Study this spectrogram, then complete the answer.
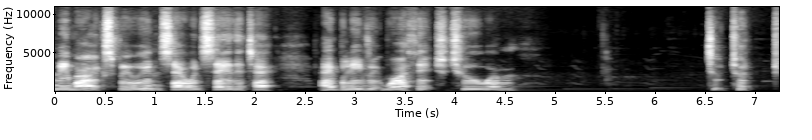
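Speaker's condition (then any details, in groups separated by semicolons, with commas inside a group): No condition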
